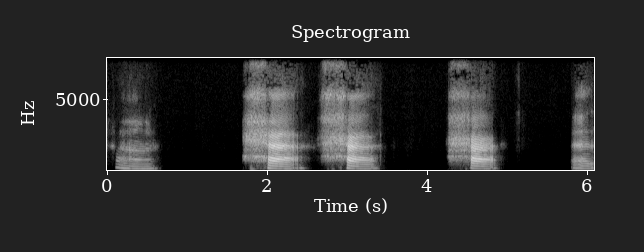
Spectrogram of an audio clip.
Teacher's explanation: And this is the ha, which I call a moist sounding letter because we constrict our throat, and the air kind of passes through the moisture in our throat, and I think that makes it sound different. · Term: moist H sound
